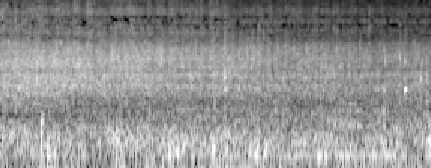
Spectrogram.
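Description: Squirrel meat and spices frying in a large aluminium wok: a steady sizzle as soy sauce goes into the hot pan.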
